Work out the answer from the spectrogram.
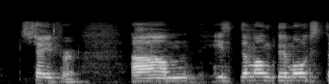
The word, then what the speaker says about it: Schaefer: Amir so uh Mark Sheffer is it Sheffer this is how you say schaer schaer um is among the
